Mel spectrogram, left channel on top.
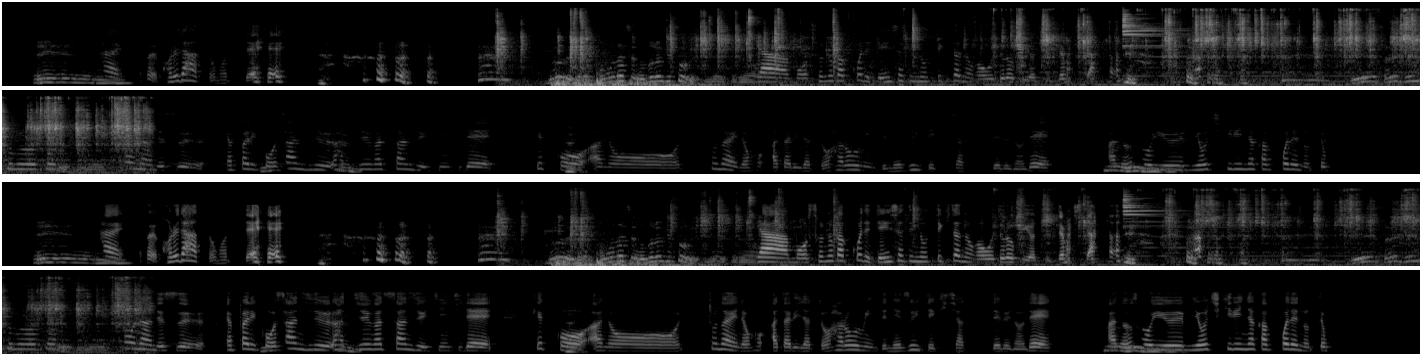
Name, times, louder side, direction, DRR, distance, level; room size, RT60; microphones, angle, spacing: voice 1, 0.3-1.3 3.2-4.4 4.7-7.7 11.2-12.2 12.8-15.3 16.8-16.9 17.5-17.8 19.8-20.0 25.2-26.0, left 1 dB, 10° left, 0.9 m, -47 dB
voice 2, 1.0-2.8 5.4-5.5 7.5-11.2 11.9-12.0 15.4-21.0 21.2-23.8 24.1-24.7 25.2-27.4, right 7 dB, 80° right, 0.3 m, -44 dB
sound 1, 4.9-15.7, left 8 dB, 75° left, 0.5 m, -38 dB
sound 2, 11.2-19.6, left 2 dB, 60° left, 0.9 m, -44 dB
5.0 x 2.5 x 2.4 m
head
